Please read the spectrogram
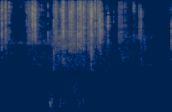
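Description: Faint rattling clicks and rustling as hands fluff a short synthetic wig on the head, the beads of a long necklace and bracelets clicking together with the movement; the clicks come thickest in the middle and thin out near the end.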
